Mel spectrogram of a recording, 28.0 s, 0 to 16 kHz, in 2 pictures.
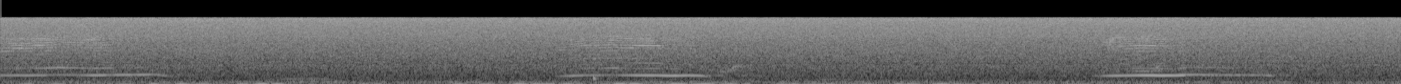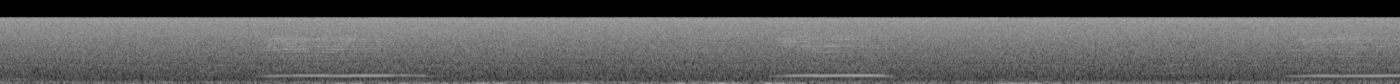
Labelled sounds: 0.0	0.5	humpback whale, 2.0 to 3.3 kHz
5.8	6.7	humpback whale, 2.2 to 3.3 kHz
11.2	11.6	humpback whale, 1.9 to 2.3 kHz
16.7	17.2	humpback whale, 2.9 to 3.3 kHz

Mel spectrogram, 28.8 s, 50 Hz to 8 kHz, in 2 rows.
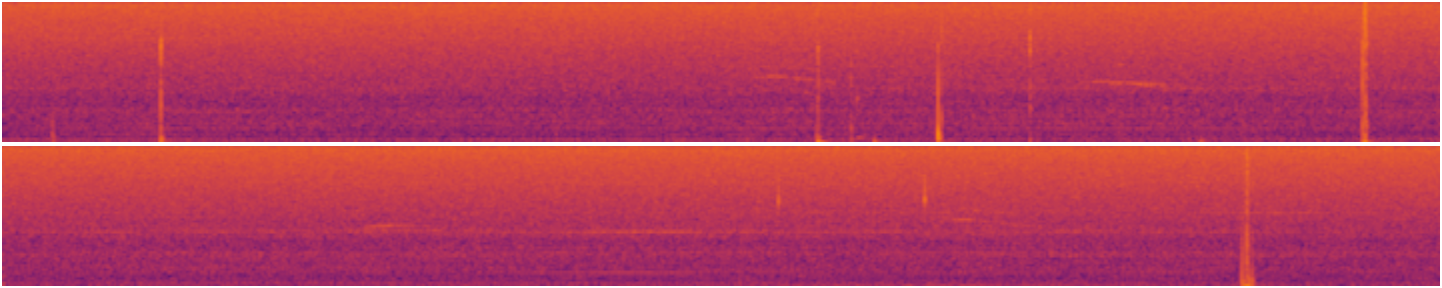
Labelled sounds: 10.9	11.6	killer whale, Bigg's (transient), 1.2 to 1.5 kHz
18.0	18.3	killer whale, Bigg's (transient), 1.3 to 1.5 kHz

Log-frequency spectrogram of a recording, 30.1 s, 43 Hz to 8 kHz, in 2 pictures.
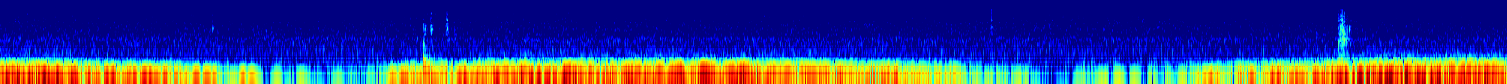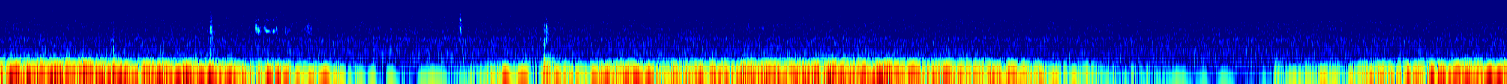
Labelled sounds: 17.6	17.9	noise likely from the mooring, 0.93 to 1.5 kHz

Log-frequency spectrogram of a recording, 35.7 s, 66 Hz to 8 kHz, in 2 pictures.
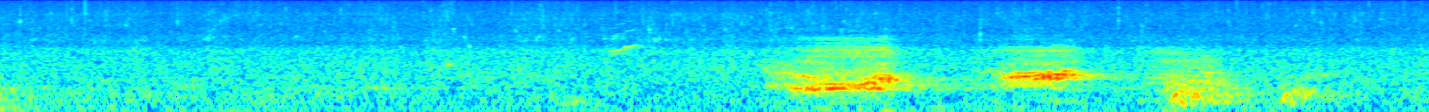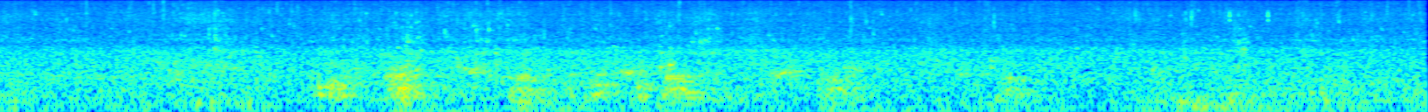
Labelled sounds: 7.7	8.1	humpback whale, 0.78 to 1.2 kHz
10.2	10.5	humpback whale, 1.4 to 1.6 kHz
10.8	11.1	humpback whale, 0.91 to 1.1 kHz
12.6	12.9	humpback whale, 0.88 to 1.1 kHz

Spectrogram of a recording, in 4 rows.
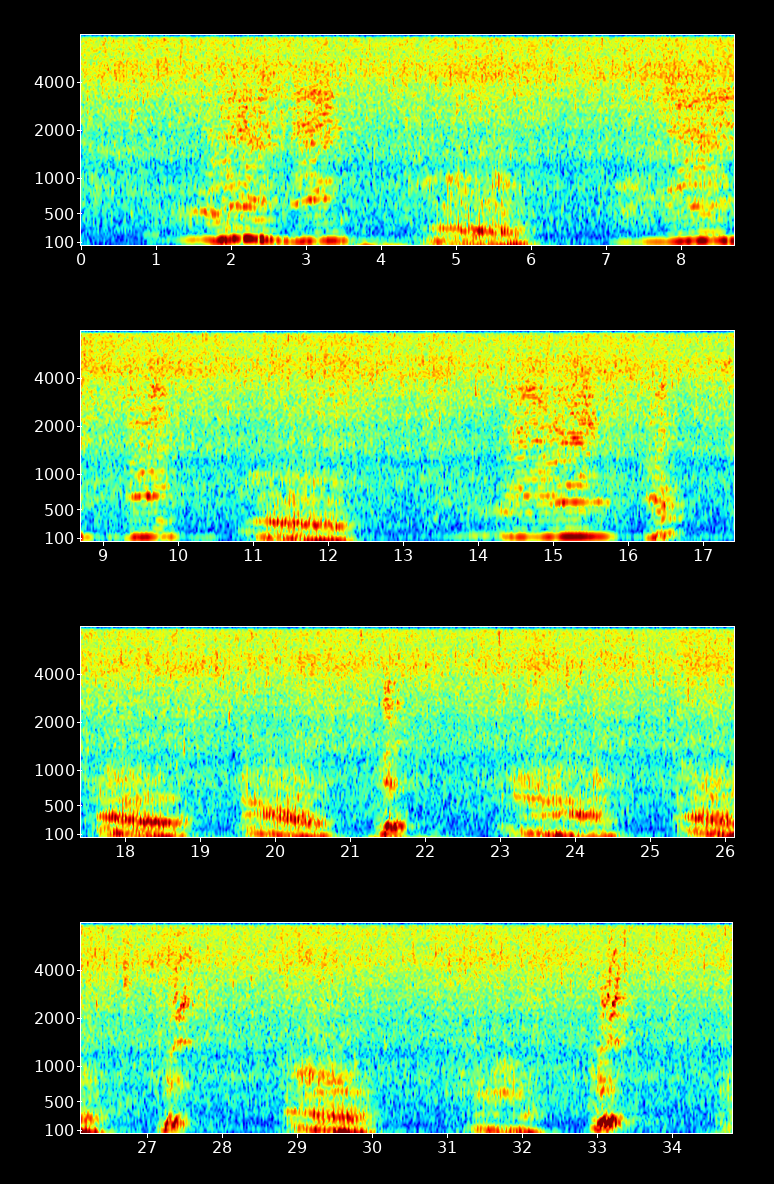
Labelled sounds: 1.7	2.2	humpback whale, 1.2 to 2.1 kHz
3.1	3.4	humpback whale, 0.78 to 1.0 kHz
9.3	9.7	humpback whale, 2.0 to 2.2 kHz
14.4	15.4	humpback whale, 0.81 to 3.5 kHz
23.1	23.4	humpback whale, 0.78 to 1.0 kHz
27.2	27.7	humpback whale, 1.1 to 2.8 kHz
28.9	29.3	humpback whale, 0.78 to 1.1 kHz
33.1	33.4	humpback whale, 1.2 to 1.6 kHz

